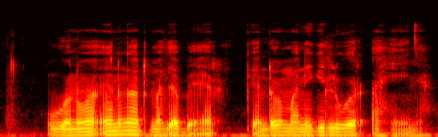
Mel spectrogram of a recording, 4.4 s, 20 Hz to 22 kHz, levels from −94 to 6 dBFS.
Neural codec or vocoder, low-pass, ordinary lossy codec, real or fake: none; 10.8 kHz; none; real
